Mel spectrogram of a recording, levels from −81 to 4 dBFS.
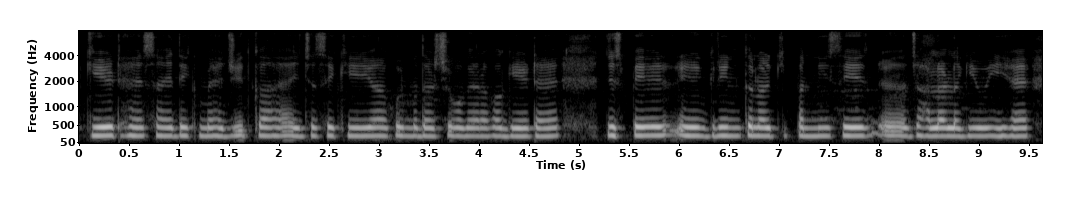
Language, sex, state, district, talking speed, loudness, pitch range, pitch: Hindi, female, Uttar Pradesh, Muzaffarnagar, 160 wpm, -29 LUFS, 215-225 Hz, 220 Hz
